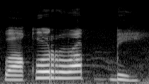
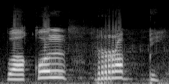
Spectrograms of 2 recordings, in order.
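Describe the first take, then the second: First: The L sound merges fully into the R. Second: The L sound is pronounced before the R. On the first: The speaker calls it right. "langsung kita masukkan ke huruf yang keduanya" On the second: The speaker calls it wrong. "Bukan Ustazah baca wa qul rabbi. Bukan"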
